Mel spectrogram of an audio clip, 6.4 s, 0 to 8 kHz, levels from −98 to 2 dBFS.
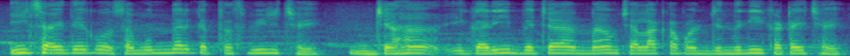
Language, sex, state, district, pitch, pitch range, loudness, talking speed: Maithili, male, Bihar, Samastipur, 165 Hz, 160-175 Hz, -17 LUFS, 160 wpm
